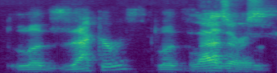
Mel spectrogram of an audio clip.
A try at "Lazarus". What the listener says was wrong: On the wrong syllable.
